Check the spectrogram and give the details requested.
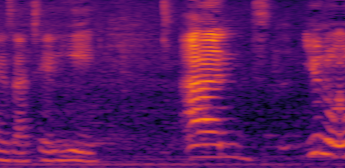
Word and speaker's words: Atelier: said it spells a-e-l-i-e-r i think it's a french word um sometimes it's pronounced italia but i think the right pronunciation is atelier and you know it's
